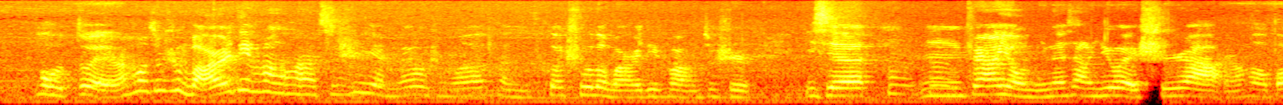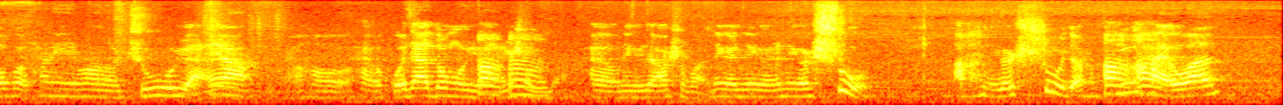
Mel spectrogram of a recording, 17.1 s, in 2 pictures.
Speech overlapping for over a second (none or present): none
